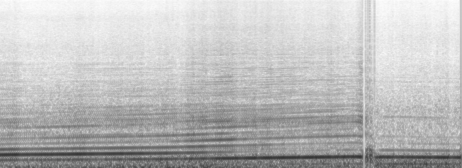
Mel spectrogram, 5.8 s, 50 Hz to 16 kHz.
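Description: Recorded BMW M4 engine sound playing back: a steady engine note whose pitch creeps slowly upward, with a brief break about four and a half seconds in before it carries on.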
